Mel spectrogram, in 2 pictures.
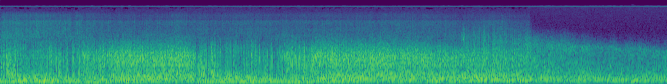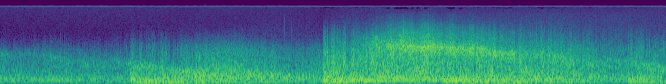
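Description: Heavy bombing airstrikes on the Ho Chi Minh Trail: sustained rumbling explosions roll on and off in long waves, with a sharp new burst near the end and a high whine over the blasts.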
